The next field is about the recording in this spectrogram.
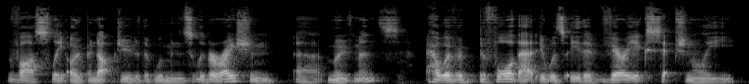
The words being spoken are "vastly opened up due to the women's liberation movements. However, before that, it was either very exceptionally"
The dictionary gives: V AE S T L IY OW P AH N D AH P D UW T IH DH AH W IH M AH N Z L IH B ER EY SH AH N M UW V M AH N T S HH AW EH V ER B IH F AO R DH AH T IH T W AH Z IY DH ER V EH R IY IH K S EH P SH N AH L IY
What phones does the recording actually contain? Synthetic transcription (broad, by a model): V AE S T L IY OW P AH N D AH P D UW T IH DH AH W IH M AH N Z L IH B ER EY SH AH N M UW V M AH N T S HH AW EH V ER B IH F AO R DH AH T IH T W AH Z IY DH ER V EH R IY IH K S EH P SH N L IY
